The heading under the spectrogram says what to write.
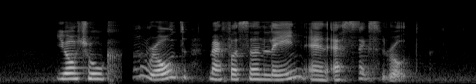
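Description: At 1.10 to 1.40 s, AAC frame loss with concealment replaces about 235 ms with recycled spectrum. At 3.52 to 3.61 s, a shorter 64 ms gap sounds smeared and phasey.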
